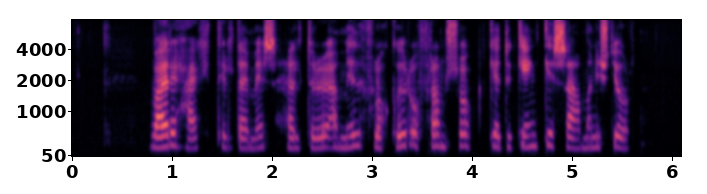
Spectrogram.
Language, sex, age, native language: Icelandic, female, 30-39, Icelandic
